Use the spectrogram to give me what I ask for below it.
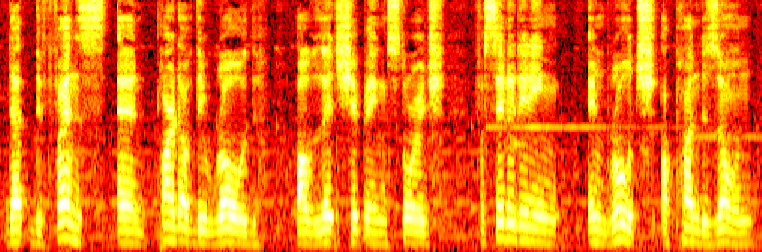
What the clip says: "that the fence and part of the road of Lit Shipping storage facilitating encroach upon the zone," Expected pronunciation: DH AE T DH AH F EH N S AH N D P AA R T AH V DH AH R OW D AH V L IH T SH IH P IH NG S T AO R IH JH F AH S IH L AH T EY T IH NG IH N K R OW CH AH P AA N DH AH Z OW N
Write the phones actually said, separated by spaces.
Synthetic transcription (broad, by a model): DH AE T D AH F EH N S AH N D P AA R T AH V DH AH R OW D AH V L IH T SH IH P IH NG S T AO R IH JH F AH S IH L AH T EY T IH NG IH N R OW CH AH P AA N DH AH Z OW N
